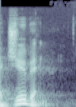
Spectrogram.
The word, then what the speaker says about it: Jubin: Jubin. Yeah. Jubin, like Reuben with a J.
